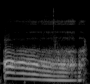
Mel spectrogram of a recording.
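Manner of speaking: light, drawn-out celebrity impression; Jennifer Coolidge. Streamer playing a Cinderella story character, light Coolidge impression. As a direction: imitate the actress, stretching out the words. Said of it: "You're just Jennifer Coolidge".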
